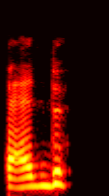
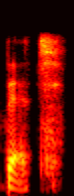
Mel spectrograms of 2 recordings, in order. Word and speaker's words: bed: So make sure you pronounce that D as a T there. So it's not bed, maar bed.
